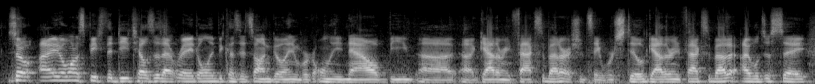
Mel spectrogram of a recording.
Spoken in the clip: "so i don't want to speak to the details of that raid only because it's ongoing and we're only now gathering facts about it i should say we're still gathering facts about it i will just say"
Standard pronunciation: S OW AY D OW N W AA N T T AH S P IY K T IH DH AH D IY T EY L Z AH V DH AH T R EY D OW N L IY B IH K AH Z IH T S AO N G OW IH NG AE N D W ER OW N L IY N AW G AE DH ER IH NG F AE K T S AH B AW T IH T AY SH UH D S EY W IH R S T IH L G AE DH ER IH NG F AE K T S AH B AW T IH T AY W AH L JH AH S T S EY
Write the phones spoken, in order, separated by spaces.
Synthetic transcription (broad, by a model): S OW AY D OW N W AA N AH S P IY K T IH DH AH D IY T EY L Z AH V DH AH T R EY D OW N L IY B IH K AH Z IH T S AO N G OW IH NG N W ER OW N L IY N AW G AE DH ER IH NG F AE K T S AH B AW T IH T AY SH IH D S EY W IH R S T IH L G AE DH ER IH NG F AE K T S AH B AW T IH T AY W AH L JH AH S T S EY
